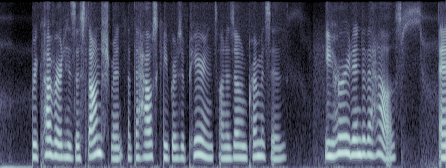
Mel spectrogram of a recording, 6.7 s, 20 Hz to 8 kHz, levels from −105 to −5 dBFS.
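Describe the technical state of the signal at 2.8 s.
Short concealed packet loss spans 2.82 to 2.86 s. 20 ms never arrived. The receiver continued the previous sound to fill it, heard as a brief smear.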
